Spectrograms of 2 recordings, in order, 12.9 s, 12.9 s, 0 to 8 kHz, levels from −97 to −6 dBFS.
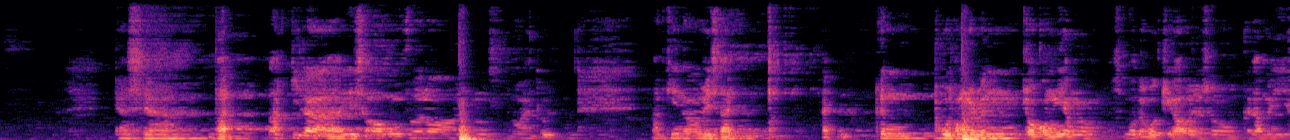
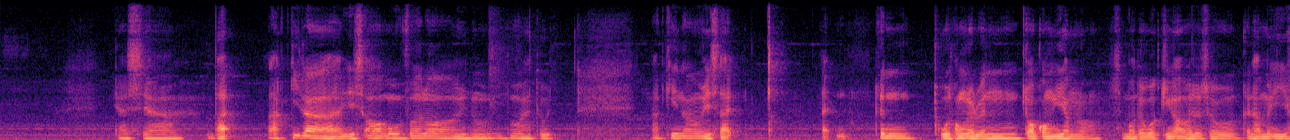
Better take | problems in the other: second | noise reduction (classical method WPE with log-MMSE)

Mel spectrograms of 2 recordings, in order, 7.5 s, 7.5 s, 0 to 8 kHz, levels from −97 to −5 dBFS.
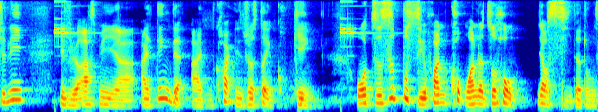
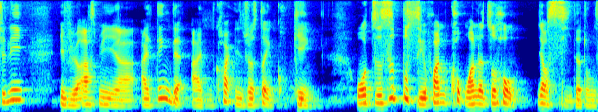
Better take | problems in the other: second | background sound (Tools); 15 dB below the speech

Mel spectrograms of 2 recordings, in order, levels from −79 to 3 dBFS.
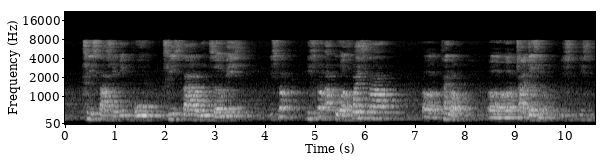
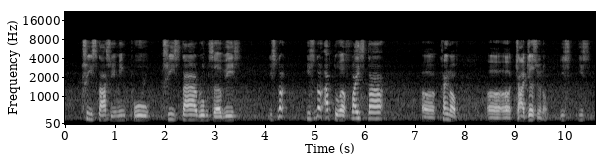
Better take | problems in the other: second | room echo; dies away in 1 s

